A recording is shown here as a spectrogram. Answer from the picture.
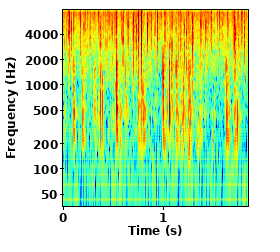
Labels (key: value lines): label: biophony, sea urchins (Echinidae)
recorder: SoundTrap 600 or HydroMoth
